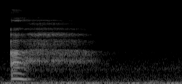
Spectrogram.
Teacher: ہا کا مخرج بھی اقصی حلق ہی ہے، جیسے سکون کا سانس لیتے ہیں آہ، بہت سمپل اس کا ساؤنڈ ہے۔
